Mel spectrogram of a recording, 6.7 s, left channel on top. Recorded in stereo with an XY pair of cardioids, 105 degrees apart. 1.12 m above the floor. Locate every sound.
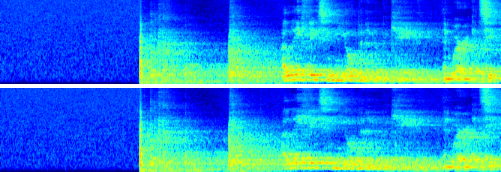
1.9 s a thud: 25° right, 1.3 m
3.8 s a man speaking: 45° left, 0.8 m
